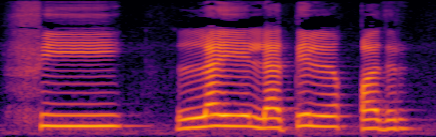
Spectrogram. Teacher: या साकिन है, या साकिन से पहले ज़ेर है, इसलिए हमने इसको खींच कर पढ़ा है।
